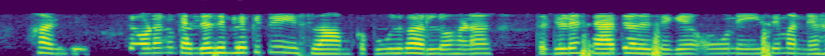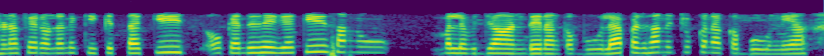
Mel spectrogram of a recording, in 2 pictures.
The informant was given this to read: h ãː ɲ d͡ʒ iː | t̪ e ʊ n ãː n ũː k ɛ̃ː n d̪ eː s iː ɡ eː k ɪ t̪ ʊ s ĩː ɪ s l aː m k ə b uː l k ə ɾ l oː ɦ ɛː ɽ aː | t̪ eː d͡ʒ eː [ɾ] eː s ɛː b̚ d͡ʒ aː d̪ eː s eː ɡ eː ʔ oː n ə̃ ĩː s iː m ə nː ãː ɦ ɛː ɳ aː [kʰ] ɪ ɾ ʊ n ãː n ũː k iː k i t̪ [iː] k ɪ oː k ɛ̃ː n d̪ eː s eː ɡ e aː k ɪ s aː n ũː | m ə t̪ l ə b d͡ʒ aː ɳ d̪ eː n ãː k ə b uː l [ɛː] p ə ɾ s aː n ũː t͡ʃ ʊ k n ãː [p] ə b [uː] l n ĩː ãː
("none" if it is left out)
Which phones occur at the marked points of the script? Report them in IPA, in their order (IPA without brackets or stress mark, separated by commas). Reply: ɽ, pʰ, aː, ɛː, k, uː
